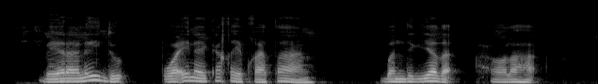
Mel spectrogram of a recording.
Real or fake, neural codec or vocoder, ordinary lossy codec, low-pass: real; none; none; 10.8 kHz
